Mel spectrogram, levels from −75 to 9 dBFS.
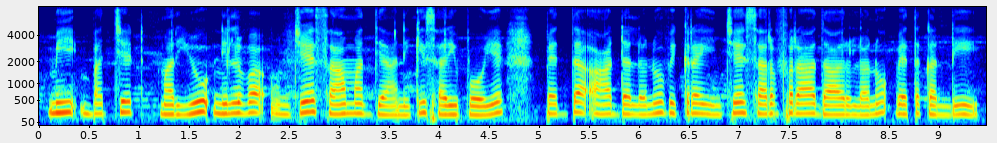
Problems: continuous background conversations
